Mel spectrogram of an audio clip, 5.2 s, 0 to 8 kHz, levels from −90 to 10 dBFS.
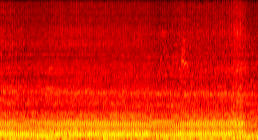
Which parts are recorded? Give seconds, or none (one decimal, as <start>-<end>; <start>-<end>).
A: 0.0-0.6; 3.1-5.2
